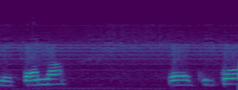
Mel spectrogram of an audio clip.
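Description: A voice heard over a telephone line speaking in short phrases. It breaks off for about a second in the middle, where a steady low hum on the line remains.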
